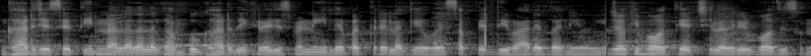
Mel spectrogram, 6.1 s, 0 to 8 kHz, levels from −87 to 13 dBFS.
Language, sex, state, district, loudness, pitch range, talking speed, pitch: Hindi, male, Maharashtra, Solapur, -26 LUFS, 115-125 Hz, 305 wpm, 120 Hz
